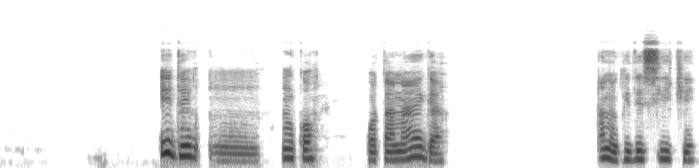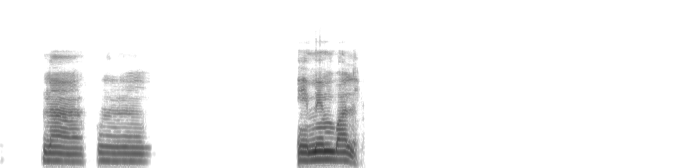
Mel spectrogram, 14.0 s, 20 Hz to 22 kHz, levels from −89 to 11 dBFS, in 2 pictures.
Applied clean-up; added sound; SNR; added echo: neural mask model Resemble Enhance denoiser.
